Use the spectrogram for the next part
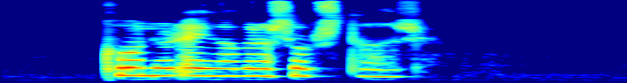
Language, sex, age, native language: Icelandic, female, 18-19, Icelandic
